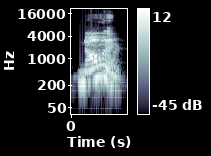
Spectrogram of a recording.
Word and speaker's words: known: No new known. See the K is silent.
